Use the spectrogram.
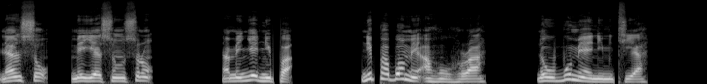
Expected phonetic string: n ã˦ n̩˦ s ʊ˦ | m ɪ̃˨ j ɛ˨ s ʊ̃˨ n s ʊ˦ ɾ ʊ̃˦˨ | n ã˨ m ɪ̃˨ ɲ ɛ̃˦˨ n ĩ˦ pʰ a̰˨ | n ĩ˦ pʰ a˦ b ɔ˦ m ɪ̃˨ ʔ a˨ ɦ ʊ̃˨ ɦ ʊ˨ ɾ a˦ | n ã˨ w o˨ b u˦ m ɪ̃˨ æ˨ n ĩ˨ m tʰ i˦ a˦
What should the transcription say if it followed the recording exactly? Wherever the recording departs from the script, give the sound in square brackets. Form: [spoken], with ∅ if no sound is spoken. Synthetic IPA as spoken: n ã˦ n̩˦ s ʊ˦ | m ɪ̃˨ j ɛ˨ s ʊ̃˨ n s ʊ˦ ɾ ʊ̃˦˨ | n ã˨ m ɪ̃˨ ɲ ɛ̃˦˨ n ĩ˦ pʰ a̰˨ | n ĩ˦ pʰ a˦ b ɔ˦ m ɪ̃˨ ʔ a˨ ɦ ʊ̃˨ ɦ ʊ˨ ɾ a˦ | n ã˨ w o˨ b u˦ m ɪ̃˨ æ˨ n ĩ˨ m tʰ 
